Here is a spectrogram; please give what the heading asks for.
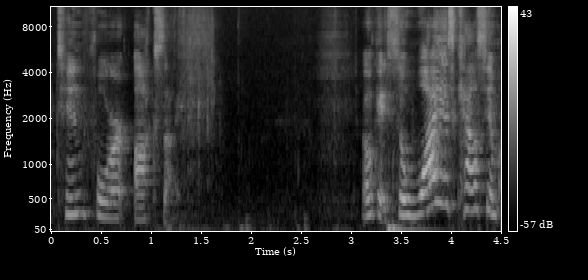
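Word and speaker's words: tin(IV) oxide: you say this well it's tin no parent no space for oxide tin for oxide okay so why is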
